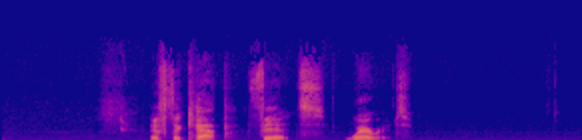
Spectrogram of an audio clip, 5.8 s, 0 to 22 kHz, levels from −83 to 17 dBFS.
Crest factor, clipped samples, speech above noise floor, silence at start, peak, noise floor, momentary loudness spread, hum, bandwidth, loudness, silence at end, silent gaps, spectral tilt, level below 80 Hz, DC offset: 24 dB; under 0.1%; 41 dB; 1.1 s; -6 dBFS; -69 dBFS; 17 LU; none; 16 kHz; -28 LUFS; 1.75 s; none; -2 dB/octave; -70 dBFS; under 0.1%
